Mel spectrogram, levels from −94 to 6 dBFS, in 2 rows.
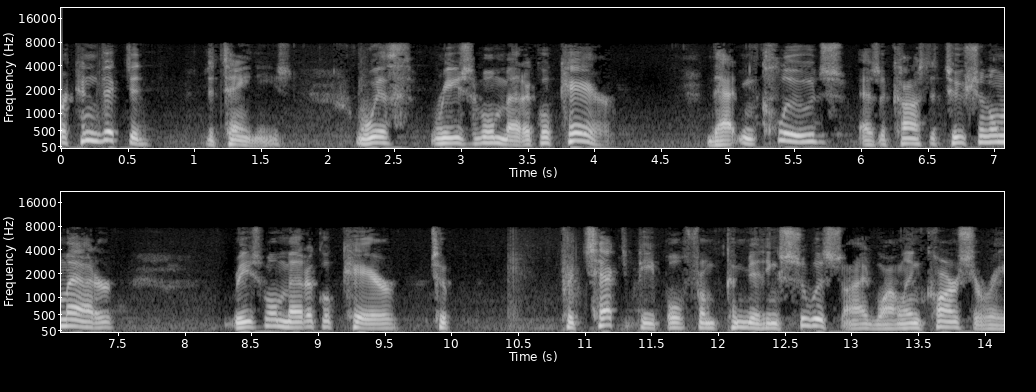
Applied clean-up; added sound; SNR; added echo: neural separator model SepFormer DNS4.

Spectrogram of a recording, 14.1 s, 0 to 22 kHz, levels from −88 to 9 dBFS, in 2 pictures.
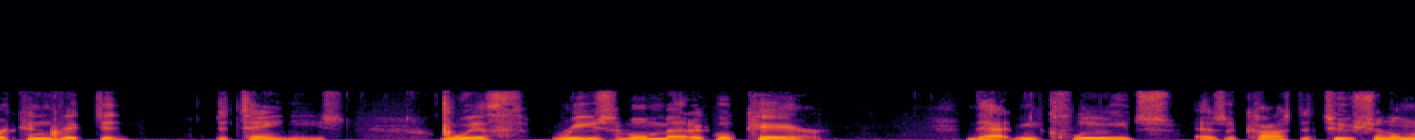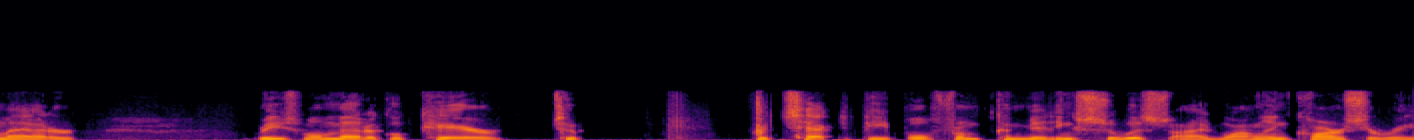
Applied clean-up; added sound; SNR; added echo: neural diffusion model UNIVERSE++.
